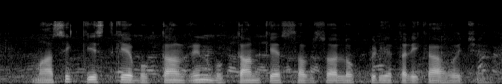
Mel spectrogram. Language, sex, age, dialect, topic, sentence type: Maithili, male, 25-30, Eastern / Thethi, banking, statement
